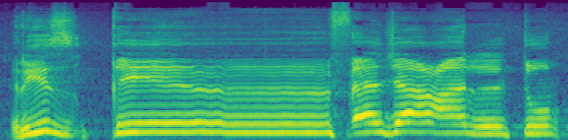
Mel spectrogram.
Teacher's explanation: tanwin bertemu dengan fa, rizqin faja'altum, dua harakat juga, dengung kat situ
